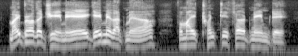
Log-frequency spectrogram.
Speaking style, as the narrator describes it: Tyrion said in a flat voice

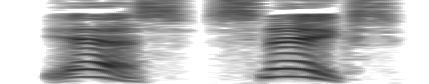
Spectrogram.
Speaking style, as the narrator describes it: Cap fairly screamed

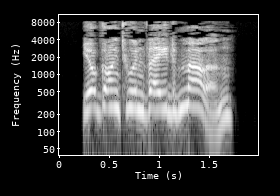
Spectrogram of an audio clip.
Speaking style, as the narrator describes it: Dante blurted

